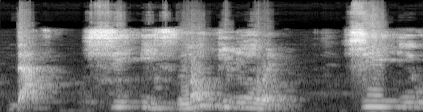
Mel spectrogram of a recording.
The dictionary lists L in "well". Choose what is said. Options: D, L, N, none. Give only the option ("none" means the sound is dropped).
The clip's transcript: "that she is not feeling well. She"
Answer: N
